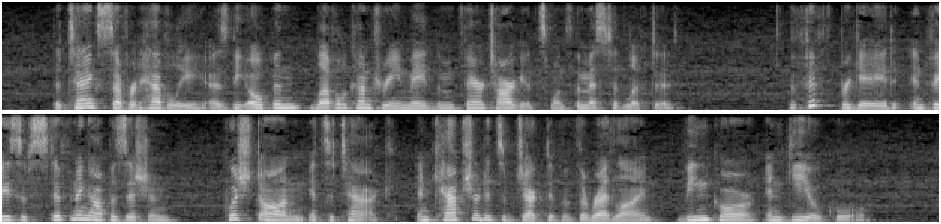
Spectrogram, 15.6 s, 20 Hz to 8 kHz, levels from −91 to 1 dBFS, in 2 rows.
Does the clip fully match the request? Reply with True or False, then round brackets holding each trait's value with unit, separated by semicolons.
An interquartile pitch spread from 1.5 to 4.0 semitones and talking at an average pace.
True (3.1 semitones; 160 wpm)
